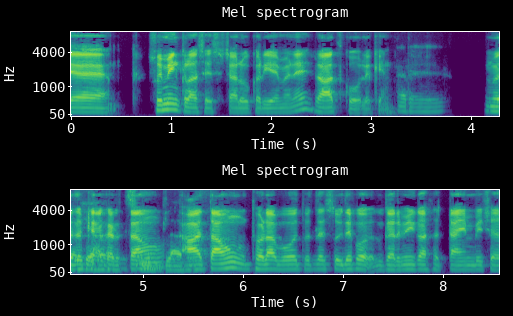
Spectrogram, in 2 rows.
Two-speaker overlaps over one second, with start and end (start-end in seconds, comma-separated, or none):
4.3-5.7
